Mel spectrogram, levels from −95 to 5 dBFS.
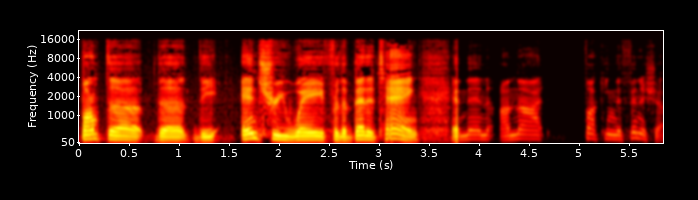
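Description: At 3.79 s the speech cuts out abruptly for good. This audio dropout to a faint residue leaves only a faint leak, likely a lost feed on a live path.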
